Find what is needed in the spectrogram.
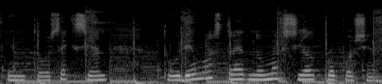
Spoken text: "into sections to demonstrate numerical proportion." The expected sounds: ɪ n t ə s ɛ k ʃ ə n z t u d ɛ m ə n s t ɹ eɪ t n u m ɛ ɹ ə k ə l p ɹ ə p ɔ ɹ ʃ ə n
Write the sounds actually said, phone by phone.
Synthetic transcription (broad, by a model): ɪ n t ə s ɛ k s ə n t u d ɛ m ə n s t ɹ eɪ t n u m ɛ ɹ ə ə l p ɹ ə p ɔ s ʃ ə n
